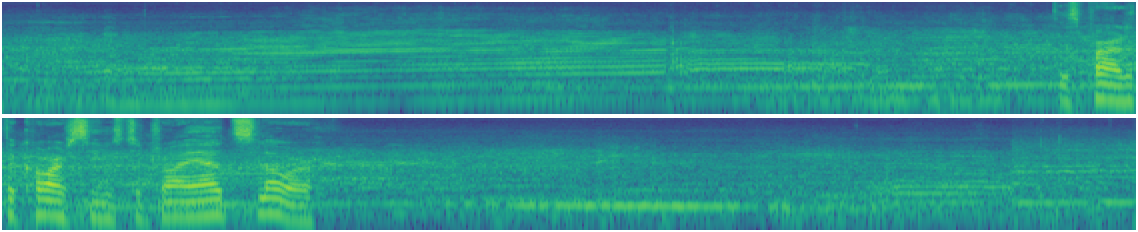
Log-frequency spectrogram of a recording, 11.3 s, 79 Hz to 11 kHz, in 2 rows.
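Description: Formula BOSS race cars, including an F3 car, sweep past on a drying track straight in an Irish race, engines building to a loud, rising pass near the middle, with steady commentary talk throughout.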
